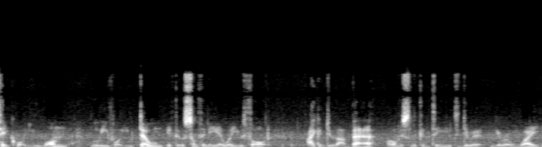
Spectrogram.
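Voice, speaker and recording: A man speaks at a fairly low pitch in a monotone, flat delivery. Noticeable background noise runs underneath. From England, Derbyshire. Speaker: gaming speedrun tutorial creator. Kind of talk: tutorial narration outro. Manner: halting, many fillers and repeats.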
